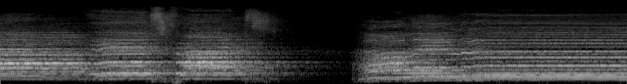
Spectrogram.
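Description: A group of voices singing a worship song in harmony, holding long notes. The singing dies away about two and a half seconds in, falls silent for a moment, and comes back in strongly about a second later.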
